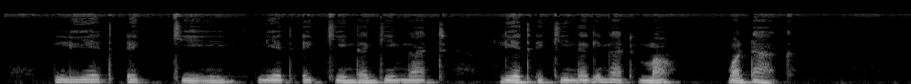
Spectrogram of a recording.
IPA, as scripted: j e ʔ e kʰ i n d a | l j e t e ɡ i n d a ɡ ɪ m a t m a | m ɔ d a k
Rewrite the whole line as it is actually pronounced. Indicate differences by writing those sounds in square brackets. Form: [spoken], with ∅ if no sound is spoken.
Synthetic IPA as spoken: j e [t] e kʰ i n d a | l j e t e [k] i n d a ɡ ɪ [ŋ] a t m a | m ɔ d a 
